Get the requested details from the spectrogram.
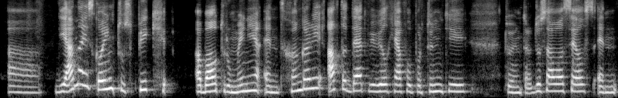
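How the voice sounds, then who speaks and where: Slow, hesitant woman hosting a meetup. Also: medium pitch, a little mellow. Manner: slow, hesitant, many fillers. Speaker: host of an online meetup. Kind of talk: hosting a video call meeting. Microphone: video call.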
